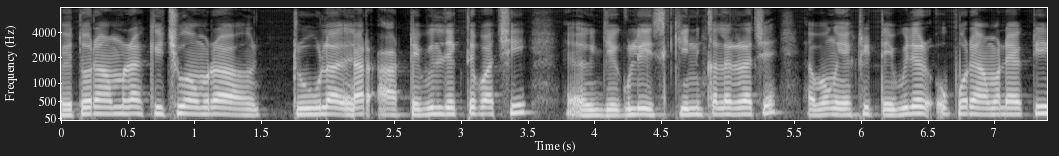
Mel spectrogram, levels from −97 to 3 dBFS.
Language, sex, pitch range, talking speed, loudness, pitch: Bengali, male, 155-180 Hz, 160 wpm, -13 LUFS, 170 Hz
